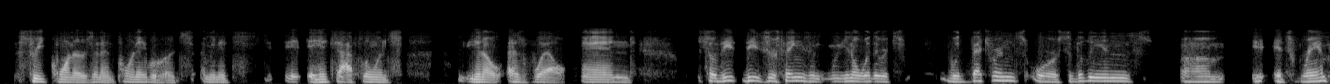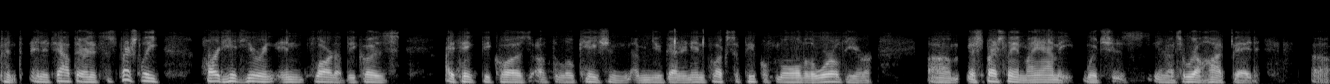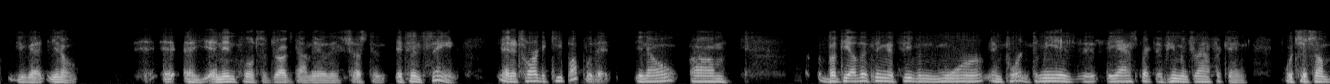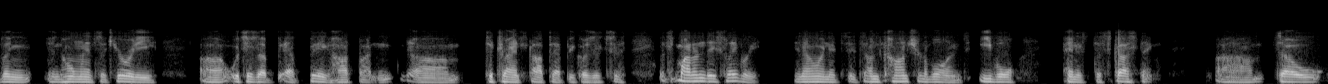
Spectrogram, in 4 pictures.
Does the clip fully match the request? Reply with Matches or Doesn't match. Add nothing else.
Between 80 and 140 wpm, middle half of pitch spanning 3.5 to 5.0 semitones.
Doesn't match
